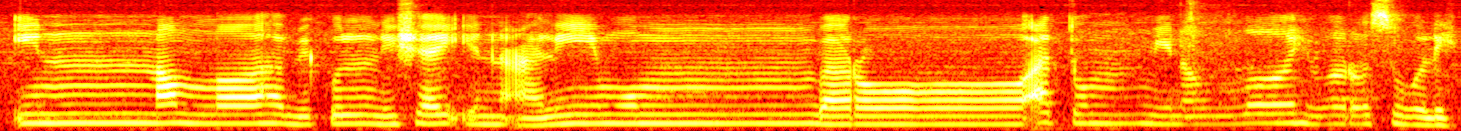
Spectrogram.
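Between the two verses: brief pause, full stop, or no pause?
no pause. The verses run together with no break. "Terus kalau wasol"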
